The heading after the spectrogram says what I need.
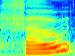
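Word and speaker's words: faux: to make this sniglet is the word foe foe is a French word that we have adopted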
